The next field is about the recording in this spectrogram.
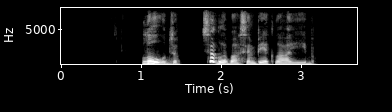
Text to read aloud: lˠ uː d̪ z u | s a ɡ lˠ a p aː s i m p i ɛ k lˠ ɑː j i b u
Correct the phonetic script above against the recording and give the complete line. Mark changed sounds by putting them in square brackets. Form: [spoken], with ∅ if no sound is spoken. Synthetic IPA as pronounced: lˠ uː d̪ z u | s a ɡ lˠ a [b] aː s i m p i ɛ k lˠ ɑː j [iː] b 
